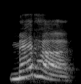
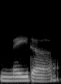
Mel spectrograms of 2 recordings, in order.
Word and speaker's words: Maida: fine all right um meta pronounce your name for me and introduce yourself yeah my name is pronounced maida actually made a that's beautiful thank you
